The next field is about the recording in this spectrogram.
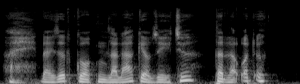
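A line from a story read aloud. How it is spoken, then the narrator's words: Grunt and sigh. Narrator (Vietnamese): Trương Nhất Thủy ừ một tiếng thở dài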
